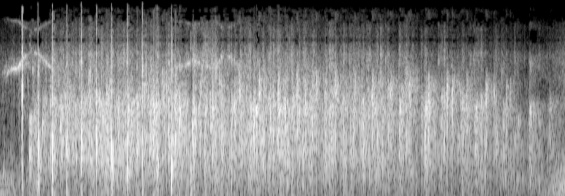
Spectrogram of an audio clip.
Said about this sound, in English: Please join me in welcoming them with a roaring round of applause.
